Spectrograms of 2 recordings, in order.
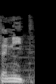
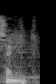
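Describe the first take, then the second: First: The stress is on the second syllable. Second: The stress is on the first syllable. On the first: The speaker calls it right. "La forma aguda es Zenit" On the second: The speaker calls it wrong. "no Zenit"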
